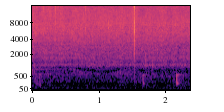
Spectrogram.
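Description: Mushrooms and onions frying together in a pan for a potato and mushroom quiche, a steady soft sizzle with a couple of faint clicks, no talk.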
